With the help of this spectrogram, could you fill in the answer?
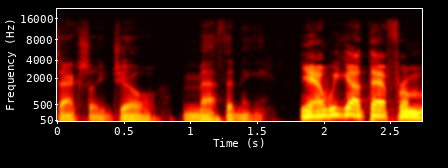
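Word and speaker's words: Joe Metheny: you look up some reports they will say Joe meeni but it's actually Joe methany yeah we got that from local Baltimore reports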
